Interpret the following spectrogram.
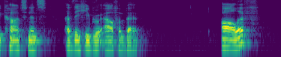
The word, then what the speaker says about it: Aleph: Let's begin with Aleph. It's the first letter of the Hebrew alphabet, and it is silent in its pronunciation.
